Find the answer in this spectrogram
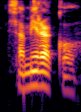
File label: "samiñ rako", Apatani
